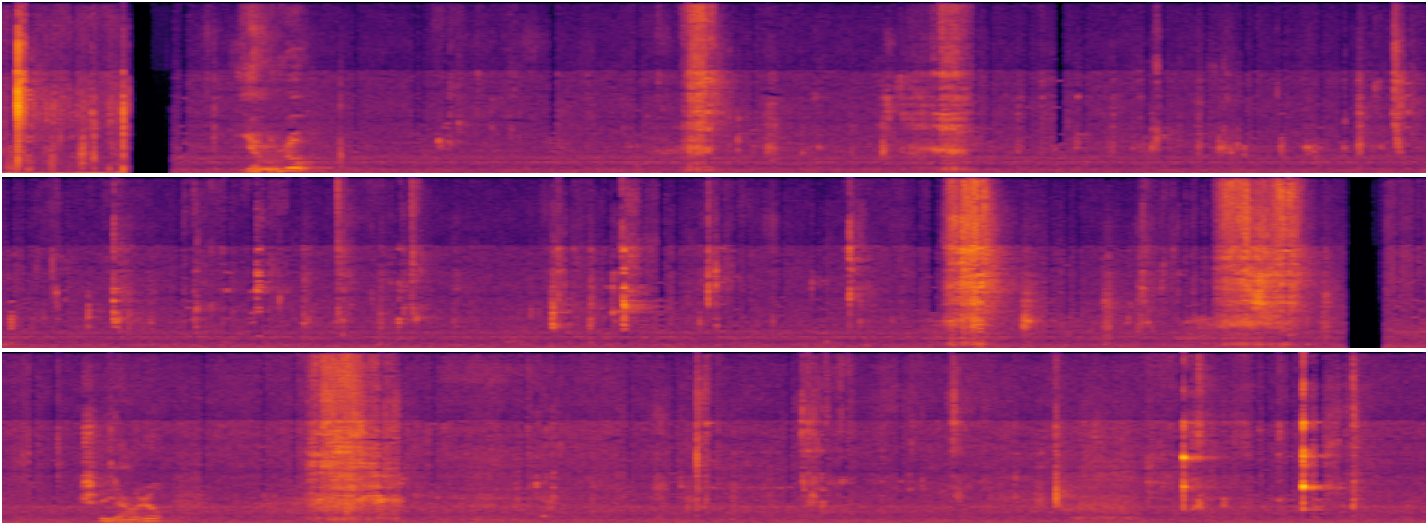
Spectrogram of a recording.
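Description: A young woman chews food noisily.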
